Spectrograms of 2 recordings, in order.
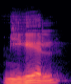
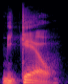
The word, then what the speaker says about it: Miguel: Por ejemplo, podrías terminar pronunciando Miguel como Miquel.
